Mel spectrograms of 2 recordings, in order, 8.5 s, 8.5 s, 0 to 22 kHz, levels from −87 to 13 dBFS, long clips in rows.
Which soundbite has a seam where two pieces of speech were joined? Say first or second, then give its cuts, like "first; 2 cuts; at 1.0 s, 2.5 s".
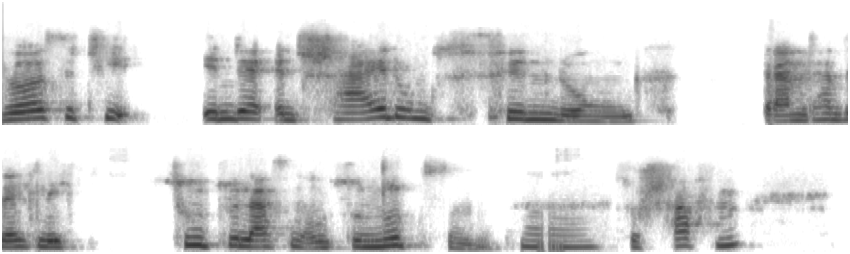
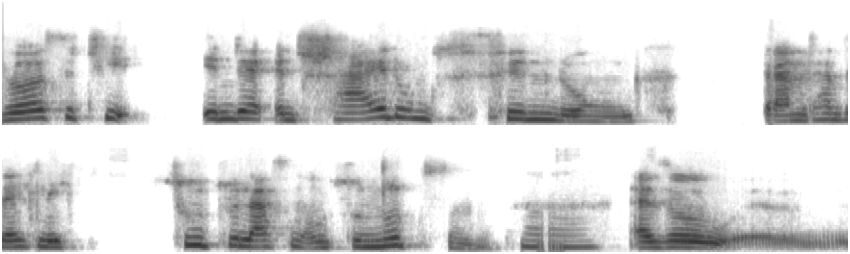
first; 1 cut; at 7.3 s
